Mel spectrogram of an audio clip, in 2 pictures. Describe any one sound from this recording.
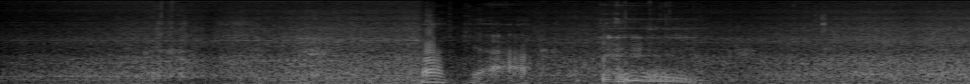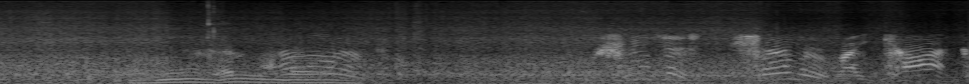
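Wind rumbles loudly and steadily.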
